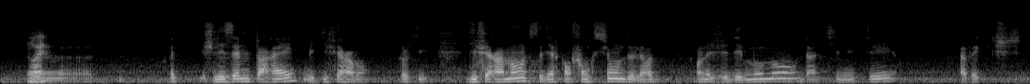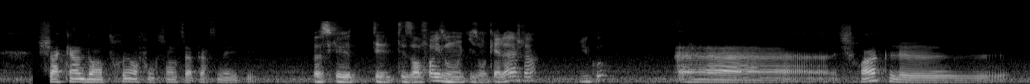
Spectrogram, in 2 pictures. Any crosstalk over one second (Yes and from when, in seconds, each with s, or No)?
No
